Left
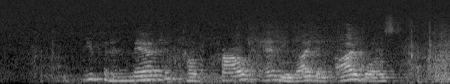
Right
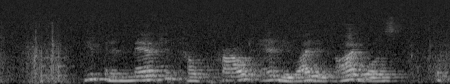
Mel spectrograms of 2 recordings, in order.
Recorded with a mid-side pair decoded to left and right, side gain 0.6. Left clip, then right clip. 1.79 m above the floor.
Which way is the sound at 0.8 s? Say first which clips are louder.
Left 3 dB; 50° left.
